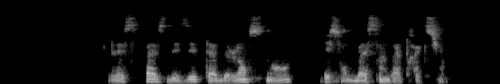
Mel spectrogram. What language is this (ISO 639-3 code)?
fra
